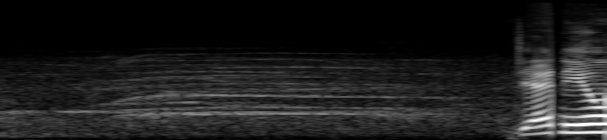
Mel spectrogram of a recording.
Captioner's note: audience cheering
